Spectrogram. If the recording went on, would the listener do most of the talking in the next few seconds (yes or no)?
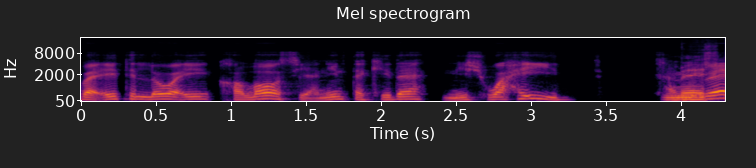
yes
